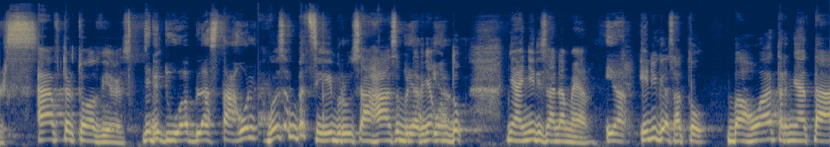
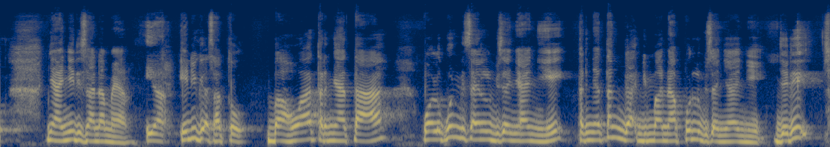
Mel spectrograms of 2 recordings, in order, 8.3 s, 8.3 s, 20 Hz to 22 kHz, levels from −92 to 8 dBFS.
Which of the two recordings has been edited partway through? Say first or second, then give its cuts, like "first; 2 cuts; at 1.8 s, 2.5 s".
first; 1 cut; at 2.6 s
